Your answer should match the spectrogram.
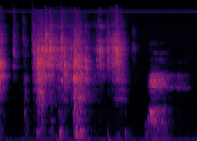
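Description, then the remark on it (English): Percentile dice are rolled, rattling and tumbling across a hard surface in a quick burst of clicking clatter, then settling with a final ringing clack. Fairly clear, with no voices. “I'm going to try to get louder dice next time.”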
